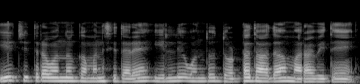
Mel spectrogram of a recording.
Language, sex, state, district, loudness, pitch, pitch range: Kannada, male, Karnataka, Bangalore, -18 LUFS, 150 Hz, 135-160 Hz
